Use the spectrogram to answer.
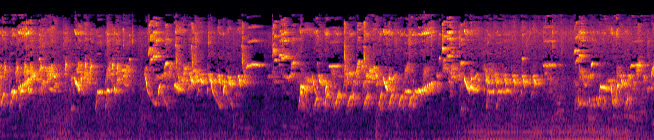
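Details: White-rumped shama giving a loud, rich, continuous stream of varied whistled and chattering phrases, with quick rising and falling notes and some harsher squawky bursts, barely pausing across the recording; no other clear sounds.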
